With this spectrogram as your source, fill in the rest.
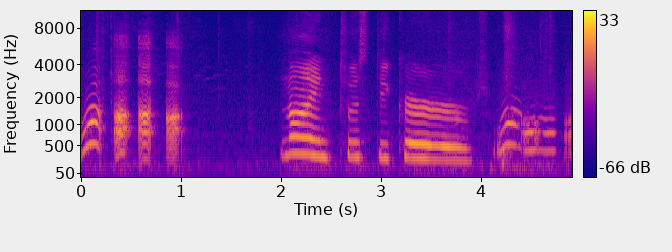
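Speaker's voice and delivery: botched vampire count impression with high-pitched laugh. While counting to nine, the speaker attempts a Count Dracula impression. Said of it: "I was trying to do a Count Dracula".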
